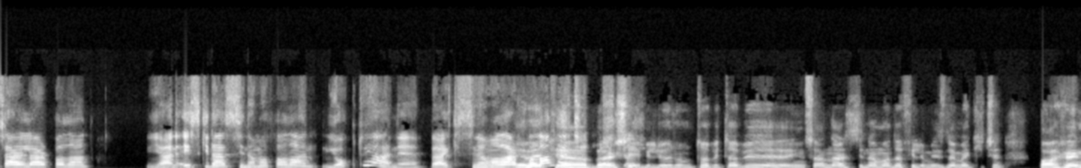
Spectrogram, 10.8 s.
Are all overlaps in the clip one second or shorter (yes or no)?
no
